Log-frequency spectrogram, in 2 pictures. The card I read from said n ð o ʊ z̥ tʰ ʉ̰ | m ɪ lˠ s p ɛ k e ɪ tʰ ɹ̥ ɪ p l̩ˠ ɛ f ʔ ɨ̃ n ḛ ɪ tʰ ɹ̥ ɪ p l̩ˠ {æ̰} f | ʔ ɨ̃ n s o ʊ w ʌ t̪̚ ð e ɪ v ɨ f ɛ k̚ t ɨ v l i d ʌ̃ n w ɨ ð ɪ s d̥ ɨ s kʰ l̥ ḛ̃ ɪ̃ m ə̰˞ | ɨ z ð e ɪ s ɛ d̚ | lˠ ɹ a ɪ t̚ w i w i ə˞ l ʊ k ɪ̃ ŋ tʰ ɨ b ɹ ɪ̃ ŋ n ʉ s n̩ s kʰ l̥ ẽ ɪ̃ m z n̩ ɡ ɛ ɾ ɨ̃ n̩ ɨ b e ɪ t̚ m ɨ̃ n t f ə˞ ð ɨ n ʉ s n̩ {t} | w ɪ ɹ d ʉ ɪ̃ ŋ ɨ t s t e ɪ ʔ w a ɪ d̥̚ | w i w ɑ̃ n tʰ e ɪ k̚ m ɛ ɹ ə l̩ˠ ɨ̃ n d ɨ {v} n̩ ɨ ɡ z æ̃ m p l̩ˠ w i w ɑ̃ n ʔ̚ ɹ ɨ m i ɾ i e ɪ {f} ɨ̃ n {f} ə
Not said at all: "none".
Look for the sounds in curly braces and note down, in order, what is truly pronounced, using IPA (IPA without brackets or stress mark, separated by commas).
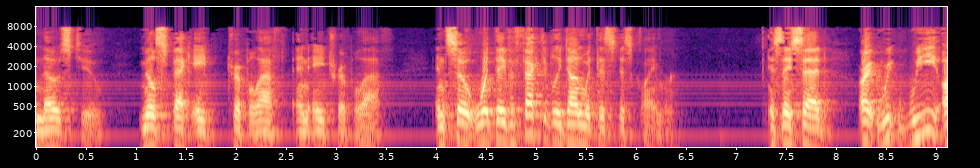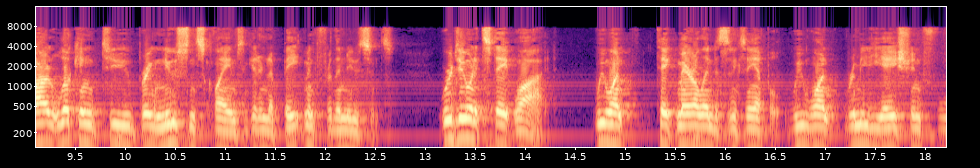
ɛ̰, s, z, ʃ, f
